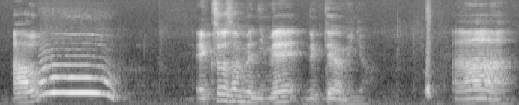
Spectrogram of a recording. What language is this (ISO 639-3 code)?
kor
